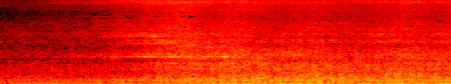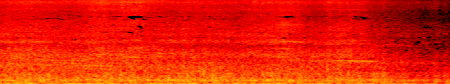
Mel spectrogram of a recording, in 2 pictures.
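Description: A Taiwan Railways electric multiple-unit train passing close by at speed. The rolling noise of its wheels on the track builds about a second in, holds steady while the cars go by, and fades near the end.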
